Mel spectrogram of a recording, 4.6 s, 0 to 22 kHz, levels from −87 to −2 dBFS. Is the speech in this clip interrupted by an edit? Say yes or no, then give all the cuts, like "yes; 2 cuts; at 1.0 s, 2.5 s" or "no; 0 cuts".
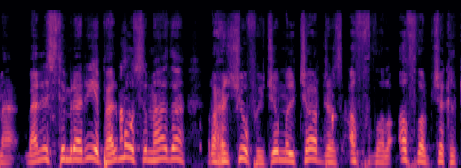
no; 0 cuts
